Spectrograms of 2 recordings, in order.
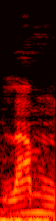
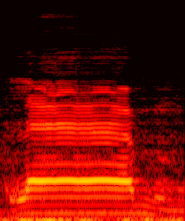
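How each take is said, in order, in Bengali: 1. স্বরটি হ্রস্ব, টেনে বলা হয় না। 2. স্বরটি এক আলিফ পরিমাণ টানা হয়। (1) "লাম না" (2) "লামের মধ্যে একালিফ টান আছে"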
